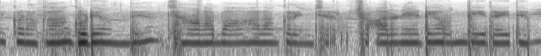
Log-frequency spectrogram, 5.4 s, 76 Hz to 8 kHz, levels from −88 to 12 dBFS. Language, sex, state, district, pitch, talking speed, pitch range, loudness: Telugu, female, Andhra Pradesh, Manyam, 235 Hz, 145 wpm, 230-240 Hz, -20 LUFS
